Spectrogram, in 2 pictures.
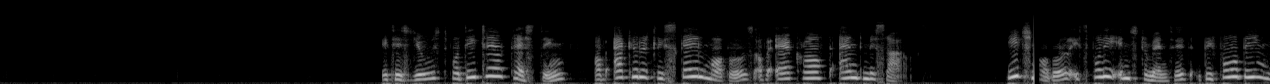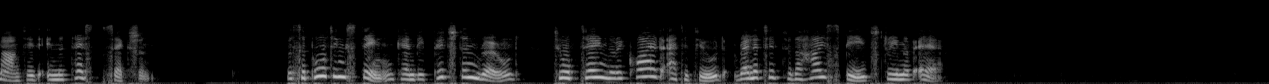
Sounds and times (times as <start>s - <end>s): Speech: 3.8s - 9.3s, 10.1s - 14.3s, 15.6s - 22.2s.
